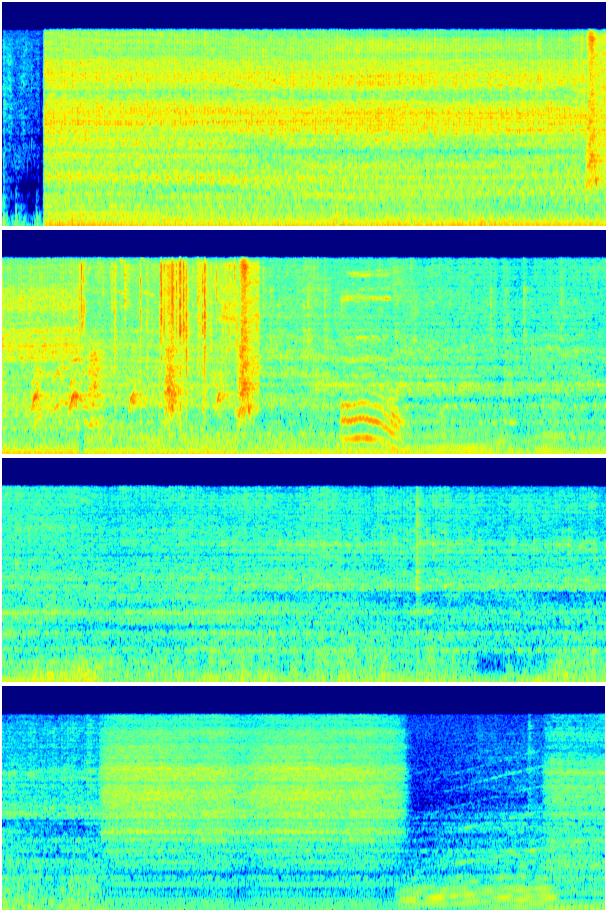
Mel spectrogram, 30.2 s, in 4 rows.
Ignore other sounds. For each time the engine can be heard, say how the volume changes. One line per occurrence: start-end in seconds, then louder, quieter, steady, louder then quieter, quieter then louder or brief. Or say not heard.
0.0-30.1 quieter.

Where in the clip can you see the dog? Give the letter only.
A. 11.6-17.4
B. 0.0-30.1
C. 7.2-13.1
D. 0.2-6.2
C.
